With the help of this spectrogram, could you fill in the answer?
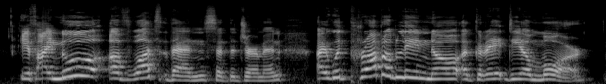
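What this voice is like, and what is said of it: Put-on German accent drifting Scottish. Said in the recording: “Wow, your German just moved to Scotland. ... I did get Scottish.”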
